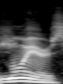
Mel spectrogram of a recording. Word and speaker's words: Moyers: how do i say his name moyers moyers moyers yes your dad did in 1988 with uh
